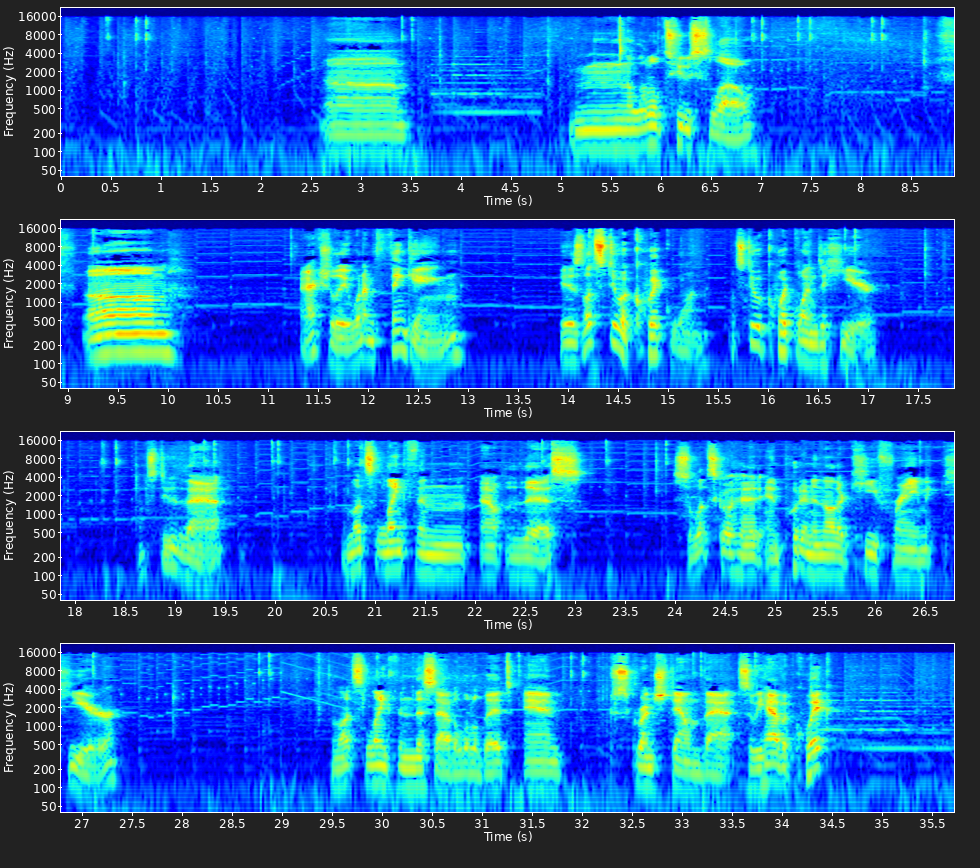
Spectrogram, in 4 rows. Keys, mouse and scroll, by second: 0.9 right click, 3.4 click, 3.5 space, 5.8 space, 6.5 right click, 7.4-8.4 shift+right drag, 9.2-14.2 drag, 20.0 click, 20.0 right click, 20.0 i, 20.0 g, 20.7 right click, 21.1 g, 23.3 click, 26.4 click, 27.7 i, 29.9 right click, 30.3 g, 31.9 right click, 32.2 g, 33.6 click, 34.1 space.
